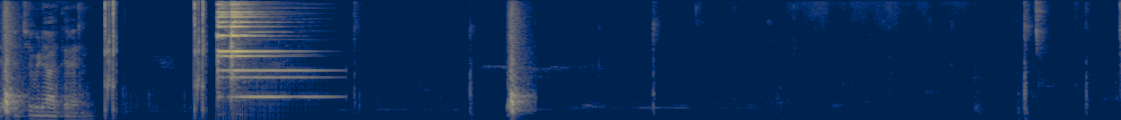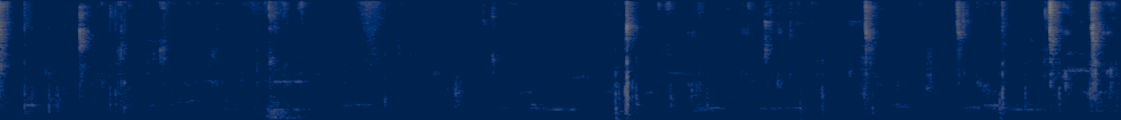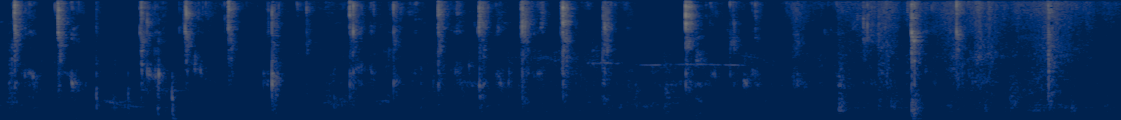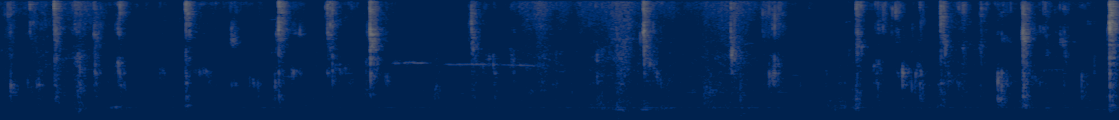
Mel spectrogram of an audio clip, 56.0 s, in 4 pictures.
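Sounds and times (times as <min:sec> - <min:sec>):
mouth clicks and smacks: 0:01.3 - 0:01.6, 0:02.4 - 0:02.7, 0:23.3 - 0:35.8, 0:42.0 - 0:47.0, 0:52.5 - 0:56.0
person chewing and biting: 0:25.9 - 0:35.8, 0:42.0 - 0:47.0, 0:51.2 - 0:56.0.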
